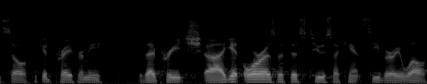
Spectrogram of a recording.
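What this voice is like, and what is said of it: Voice affected, recovering from cold. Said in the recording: “forgive my voice today. I'm getting over a little bit of a cold”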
